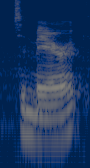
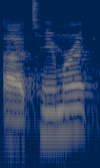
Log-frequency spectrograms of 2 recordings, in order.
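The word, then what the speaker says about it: turmeric: yeah that you mentioned earlier say it again tumeric yeah I think some people pronounce it tumeric but I call its America I think you've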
